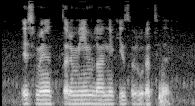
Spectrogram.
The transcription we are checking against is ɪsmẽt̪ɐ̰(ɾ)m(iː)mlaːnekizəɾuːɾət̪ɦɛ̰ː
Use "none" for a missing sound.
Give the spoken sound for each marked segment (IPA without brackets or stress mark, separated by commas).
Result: ɾ, iː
